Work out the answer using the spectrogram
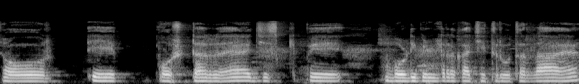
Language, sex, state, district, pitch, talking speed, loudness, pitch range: Hindi, male, Uttar Pradesh, Saharanpur, 155 Hz, 125 wpm, -14 LUFS, 155-165 Hz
